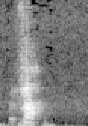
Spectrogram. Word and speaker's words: vas: tu on obtient tu vas attention au S à la fin qui est muet et qui ne se prononce pas conjuguons le verbe aller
